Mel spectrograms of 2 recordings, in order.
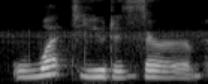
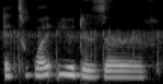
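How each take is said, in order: First: Slow, mildly menacing challenge; deep yelling voice. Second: Said in the usual way. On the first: A narrator's reading. Sinister voice on the phone answering, mildly yelled. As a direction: throw it back slowly, a restrained yell. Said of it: "the deep voice yelled at me". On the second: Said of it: "I said into the phone".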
